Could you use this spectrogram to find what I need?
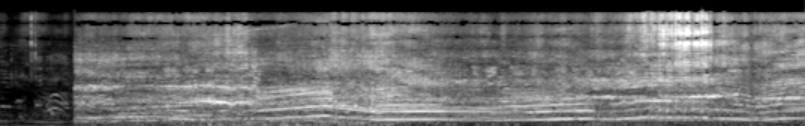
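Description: A car engine revs hard as a car drifts on a track.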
